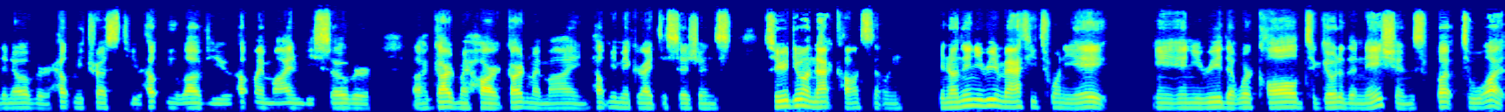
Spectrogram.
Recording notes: figure out Zoom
